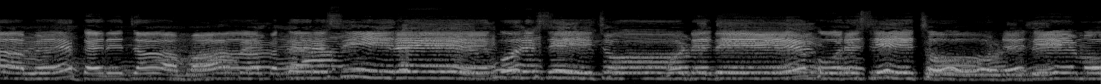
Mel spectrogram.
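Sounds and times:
women singing unaccompanied: 0.0s - 11.0s.

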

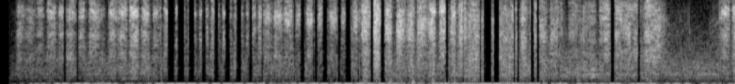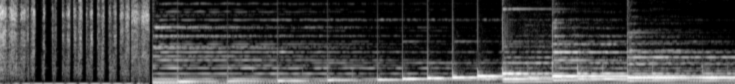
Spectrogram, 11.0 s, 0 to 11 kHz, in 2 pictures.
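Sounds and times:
pen scratching on paper: 0.1s - 6.7s.

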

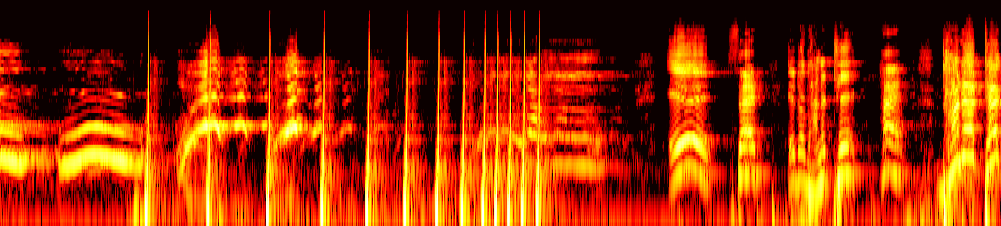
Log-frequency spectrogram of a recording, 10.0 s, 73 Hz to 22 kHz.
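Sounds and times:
high-pitched cries: 0.0s - 6.5s
sharp knocks: 1.4s - 5.7s.

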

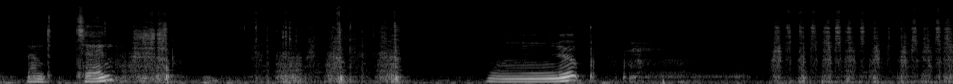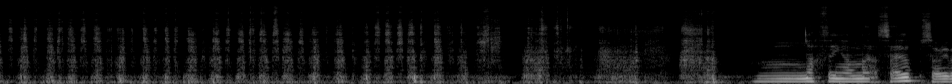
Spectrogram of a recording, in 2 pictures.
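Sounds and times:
coin scratching scratchcard: 7.7s - 16.8s.

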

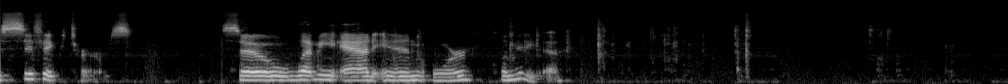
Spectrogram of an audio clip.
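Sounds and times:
typing on computer keyboard: 6.0s - 7.6s, 8.7s - 9.0s.

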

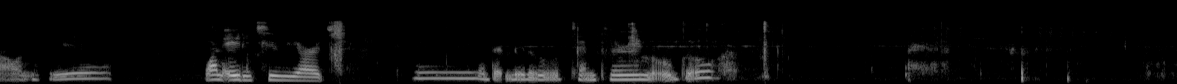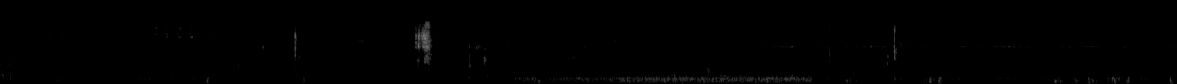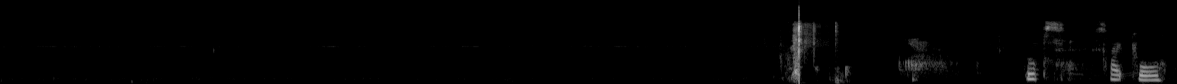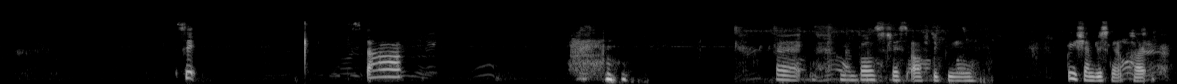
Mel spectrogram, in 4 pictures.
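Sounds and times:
faint high-pitched drone: 4.0s - 7.7s
golf club striking ball: 31.4s - 32.0s.

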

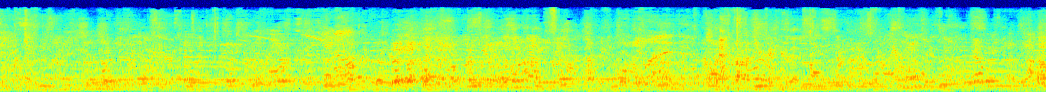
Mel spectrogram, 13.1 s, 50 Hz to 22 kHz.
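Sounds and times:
crowd chatting: 0.0s - 13.0s
quiet instrumental music: 0.0s - 13.0s.

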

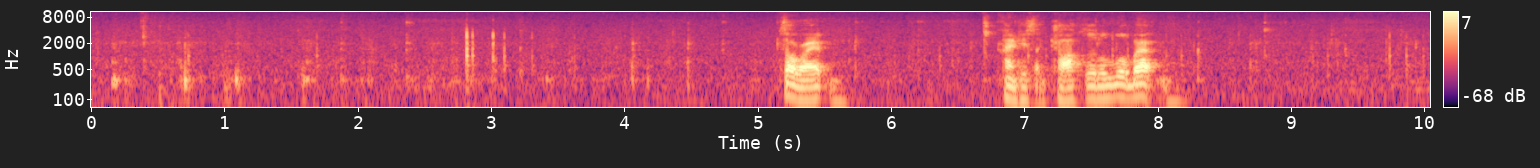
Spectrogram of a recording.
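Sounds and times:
chewing tablet crunching and clicking: 0.0s - 10.0s.

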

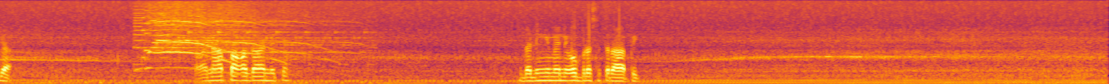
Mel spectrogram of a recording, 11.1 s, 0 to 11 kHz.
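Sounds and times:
wind: 0.0s - 11.0s
high squealing cry: 1.4s - 4.1s.

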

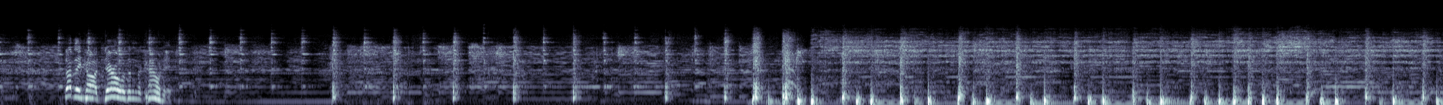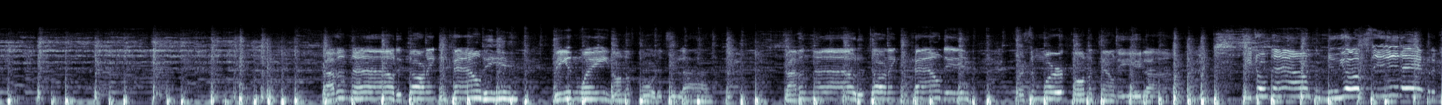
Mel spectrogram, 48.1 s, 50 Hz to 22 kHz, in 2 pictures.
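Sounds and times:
driving bass line: 0.0s - 48.0s
drum kit beat: 0.0s - 48.0s
live band playing: 0.0s - 48.0s.

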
